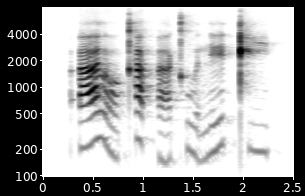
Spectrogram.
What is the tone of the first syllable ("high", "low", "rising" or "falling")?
rising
